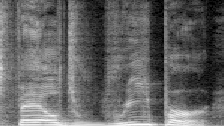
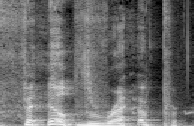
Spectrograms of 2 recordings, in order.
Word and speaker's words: Failed Reaper: This is failed reaper. Reaper, not failed rapper.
